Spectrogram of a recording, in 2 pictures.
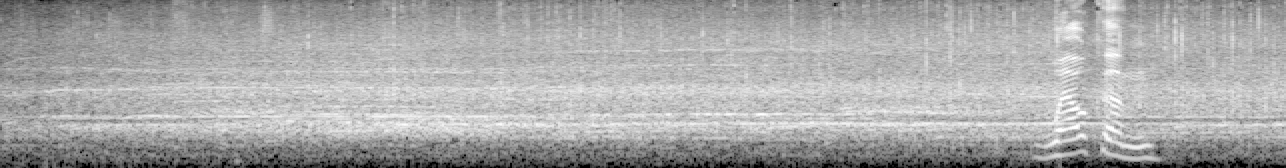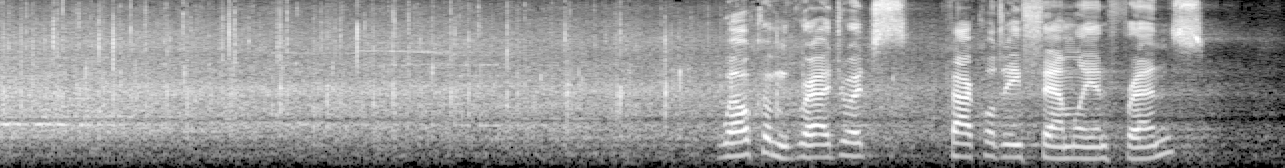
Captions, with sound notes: -(audience cheers) -(audience applauds) Welcome. Welcome, graduates, faculty, family, and friends.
